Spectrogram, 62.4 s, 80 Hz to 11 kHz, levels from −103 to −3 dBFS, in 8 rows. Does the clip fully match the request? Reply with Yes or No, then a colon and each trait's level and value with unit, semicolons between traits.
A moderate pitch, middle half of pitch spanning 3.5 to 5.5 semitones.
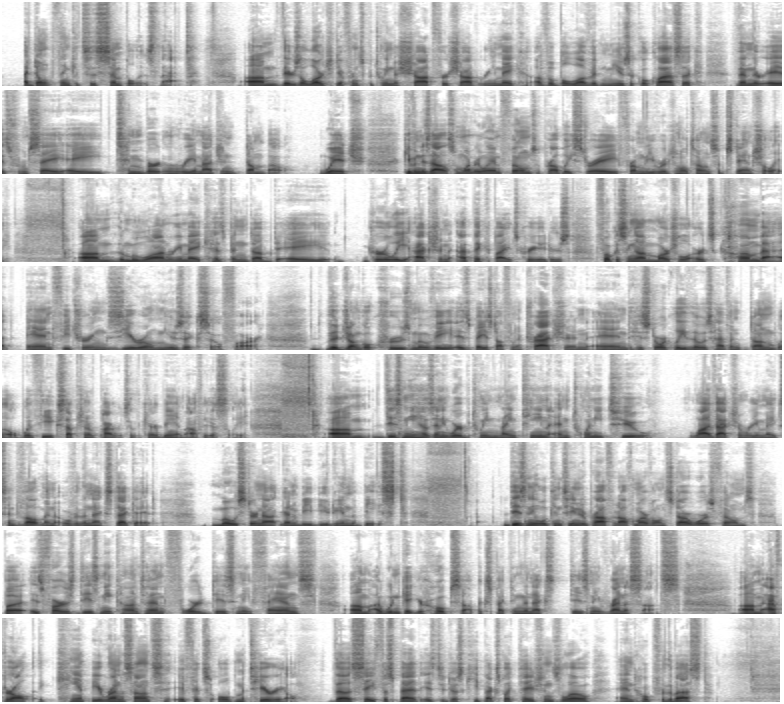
No: low, 100 Hz; average, 4.1 semitones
